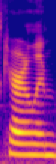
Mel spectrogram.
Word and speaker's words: Caroline: I'll tell you because my name is Carolyn, but it's spelled Caroline.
